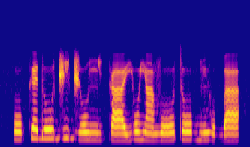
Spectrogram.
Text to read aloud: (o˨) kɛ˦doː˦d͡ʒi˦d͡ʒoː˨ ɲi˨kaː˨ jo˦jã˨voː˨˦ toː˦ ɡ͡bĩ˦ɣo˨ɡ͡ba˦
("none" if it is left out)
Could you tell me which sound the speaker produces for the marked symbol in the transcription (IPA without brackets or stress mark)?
o˨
